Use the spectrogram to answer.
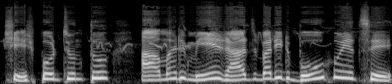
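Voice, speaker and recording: A woman's voice: on the high side, unhurried, close to an everyday voice. A woman voicing a greedy, spiteful village mother in a fairy-tale cartoon, scornful and scheming. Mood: gloating, greedy. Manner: sharp-tongued, scornful.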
